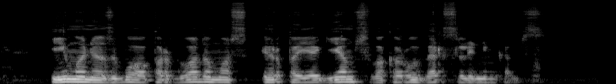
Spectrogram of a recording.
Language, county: Lithuanian, Klaipėda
